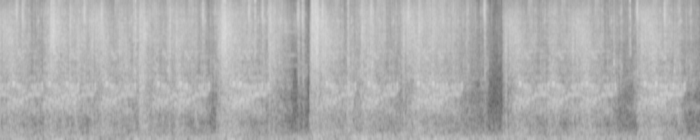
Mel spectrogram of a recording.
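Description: Fiery explosions burst.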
